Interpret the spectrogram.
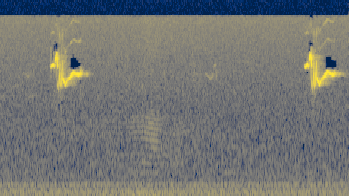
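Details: Two thin, high, down-slurred chirps about two and a half seconds apart from a Berthelot's pipit on La Gomera, Canary Islands, with soft low-frequency background noise.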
